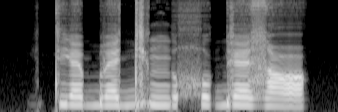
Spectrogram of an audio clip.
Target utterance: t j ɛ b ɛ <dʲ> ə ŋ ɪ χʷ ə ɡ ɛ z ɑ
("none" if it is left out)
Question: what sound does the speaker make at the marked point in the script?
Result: dʲ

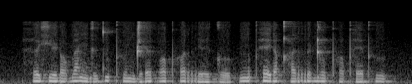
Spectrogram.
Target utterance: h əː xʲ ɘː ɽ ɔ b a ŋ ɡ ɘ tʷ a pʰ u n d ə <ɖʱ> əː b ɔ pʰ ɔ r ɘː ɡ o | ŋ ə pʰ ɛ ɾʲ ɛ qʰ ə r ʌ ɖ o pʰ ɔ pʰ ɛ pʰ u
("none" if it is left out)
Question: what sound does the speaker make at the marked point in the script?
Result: ɽ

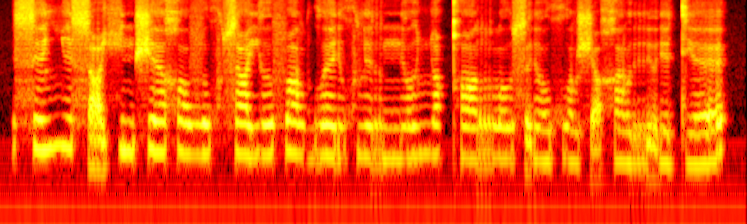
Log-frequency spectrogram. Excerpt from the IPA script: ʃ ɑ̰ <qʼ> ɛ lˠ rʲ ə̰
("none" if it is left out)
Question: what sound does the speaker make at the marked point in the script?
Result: χ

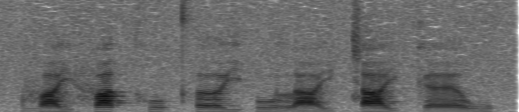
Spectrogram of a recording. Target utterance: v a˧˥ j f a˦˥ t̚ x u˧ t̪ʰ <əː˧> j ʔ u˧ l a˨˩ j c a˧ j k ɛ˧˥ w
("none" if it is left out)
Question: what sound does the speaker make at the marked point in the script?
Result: əː˧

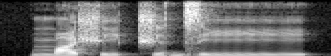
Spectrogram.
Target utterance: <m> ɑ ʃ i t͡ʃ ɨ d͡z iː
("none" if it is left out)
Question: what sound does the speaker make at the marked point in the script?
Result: m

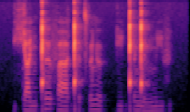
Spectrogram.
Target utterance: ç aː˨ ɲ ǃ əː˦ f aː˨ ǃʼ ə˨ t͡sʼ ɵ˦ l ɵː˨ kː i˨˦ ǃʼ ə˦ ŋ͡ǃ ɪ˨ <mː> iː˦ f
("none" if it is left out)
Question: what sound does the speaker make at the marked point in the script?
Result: mː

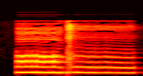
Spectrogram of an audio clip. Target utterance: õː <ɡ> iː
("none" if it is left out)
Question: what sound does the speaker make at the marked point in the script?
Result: ɡ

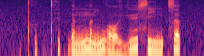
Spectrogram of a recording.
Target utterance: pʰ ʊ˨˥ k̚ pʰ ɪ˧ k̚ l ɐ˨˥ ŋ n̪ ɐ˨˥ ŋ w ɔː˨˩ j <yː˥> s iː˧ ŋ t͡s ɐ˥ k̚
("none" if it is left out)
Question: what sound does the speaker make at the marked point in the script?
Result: yː˥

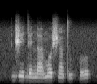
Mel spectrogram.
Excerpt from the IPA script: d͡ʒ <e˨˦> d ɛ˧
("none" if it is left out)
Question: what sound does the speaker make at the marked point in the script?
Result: e˦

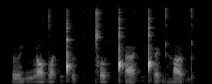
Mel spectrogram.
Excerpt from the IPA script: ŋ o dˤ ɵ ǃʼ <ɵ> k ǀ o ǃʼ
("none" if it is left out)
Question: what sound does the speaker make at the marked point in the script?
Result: ɵ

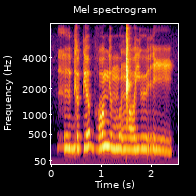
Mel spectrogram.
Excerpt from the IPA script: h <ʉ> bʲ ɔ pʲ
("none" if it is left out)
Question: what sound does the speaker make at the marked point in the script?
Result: ɨ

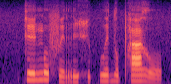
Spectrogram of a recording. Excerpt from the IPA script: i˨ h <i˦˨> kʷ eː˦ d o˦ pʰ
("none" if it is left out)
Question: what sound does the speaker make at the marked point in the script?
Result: i˨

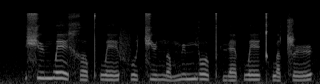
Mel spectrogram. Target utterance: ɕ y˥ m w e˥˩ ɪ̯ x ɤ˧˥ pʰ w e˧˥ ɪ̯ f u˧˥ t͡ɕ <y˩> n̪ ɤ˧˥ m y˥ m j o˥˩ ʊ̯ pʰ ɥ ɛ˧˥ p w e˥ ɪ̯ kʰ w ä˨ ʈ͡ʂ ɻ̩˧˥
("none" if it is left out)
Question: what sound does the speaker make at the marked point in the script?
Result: y˥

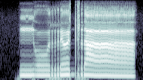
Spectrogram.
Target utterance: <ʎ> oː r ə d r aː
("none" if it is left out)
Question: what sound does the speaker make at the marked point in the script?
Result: ɲ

